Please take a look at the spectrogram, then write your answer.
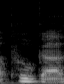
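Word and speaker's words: púca: But people still mention these, but it's called the puka. Now, in English translation, it's spelled P O O K A, but if you want to use the Irish word, it's actually the puka.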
